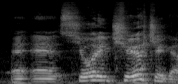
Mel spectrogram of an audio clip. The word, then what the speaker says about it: Søren Kierkegaard: mencionei, o Kierkegaard, né, Søren Kierkegaard, que aí a pronúncia, ele é dinamarquês, então assim, Søren Kierkegaard, eu já perguntei pro dinamarquês, mais ou menos por aí, mas também Friedrich Nietzsche, né,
